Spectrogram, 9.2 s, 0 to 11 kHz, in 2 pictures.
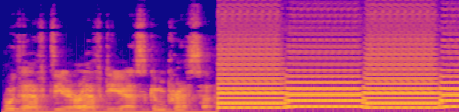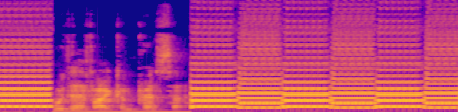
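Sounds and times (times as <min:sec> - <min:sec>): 
fanfare horn: 0:02.2 - 0:05.1, 0:06.5 - 0:09.1.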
